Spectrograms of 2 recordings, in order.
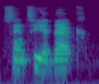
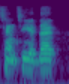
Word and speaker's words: Santia Deck: Everyone who is just tuning in, my special guest tonight is Santia Deck. I'm pronouncing your name right? – You are. – I'm gonna make sure, okay. My special guest is Santia Deck.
